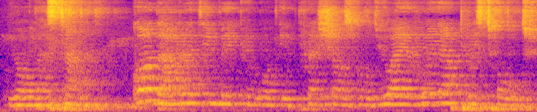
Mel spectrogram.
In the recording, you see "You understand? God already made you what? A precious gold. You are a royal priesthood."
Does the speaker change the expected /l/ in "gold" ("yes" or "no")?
yes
